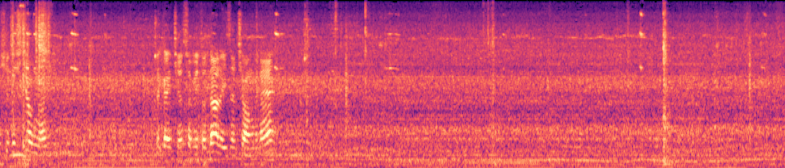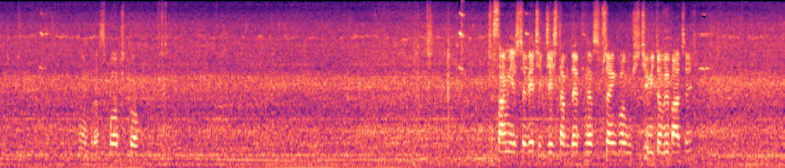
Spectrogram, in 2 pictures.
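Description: A tractor engine drones steadily from inside the cab.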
